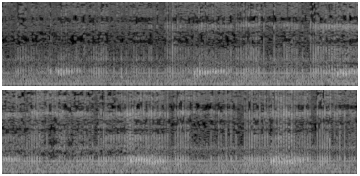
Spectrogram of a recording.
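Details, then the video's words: A cat softly purring in its sleep, each breath a faint rasping swell repeated about every two seconds, five in a row, over a quiet steady hum. "A Cute Cat Making Soft Sounds While Sleeping"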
